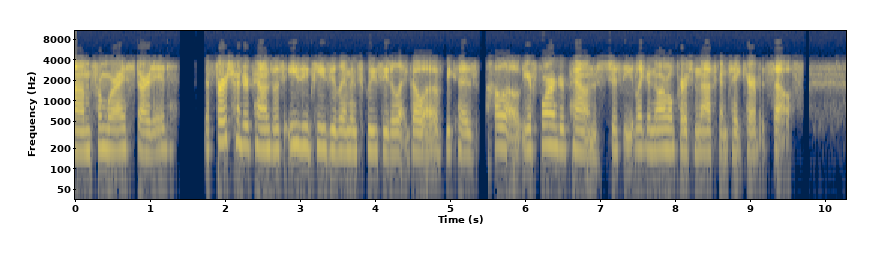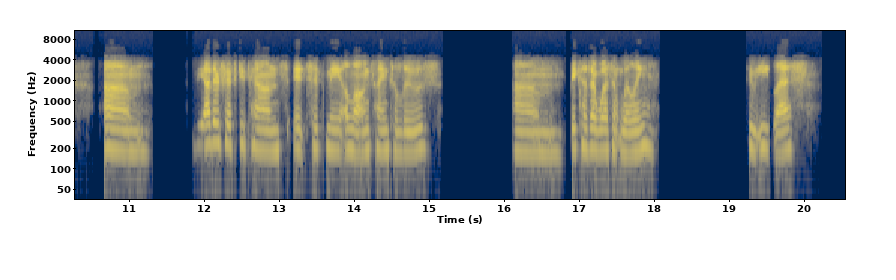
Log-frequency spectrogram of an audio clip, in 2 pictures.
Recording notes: the 100 Pounders Phone Meeting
